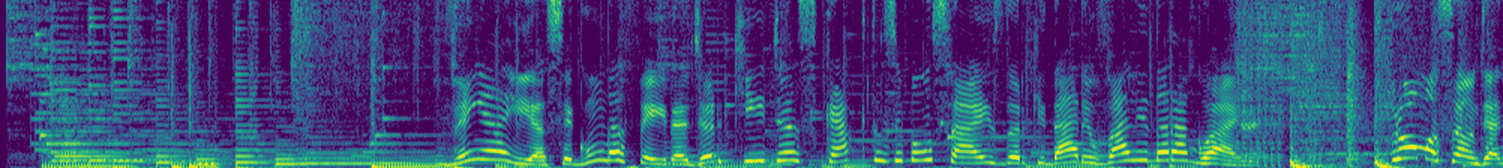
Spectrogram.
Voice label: demo locução, Brasil; banco de vozes

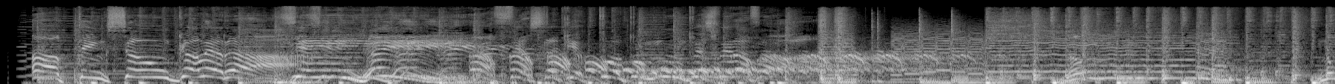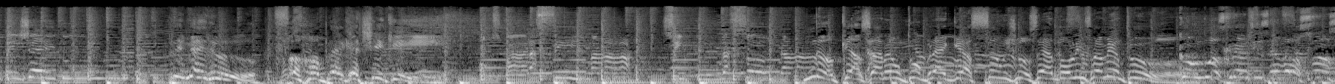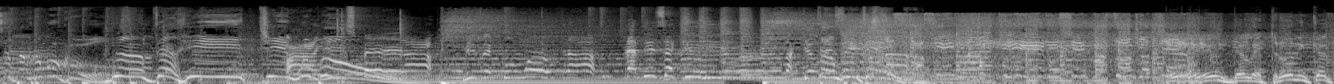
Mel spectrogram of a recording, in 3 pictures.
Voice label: locutor chamada, mix

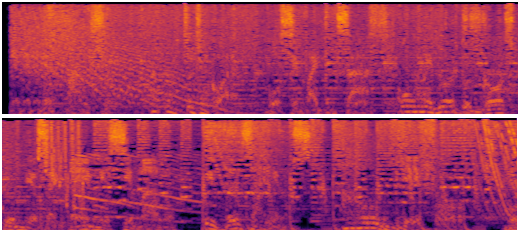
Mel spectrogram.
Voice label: spot, aguardem

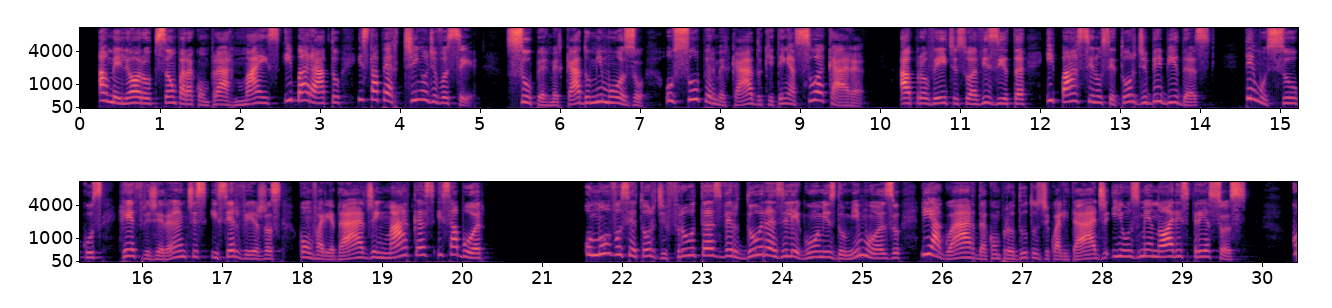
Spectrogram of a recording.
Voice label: radioambiente locutora

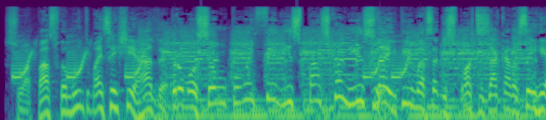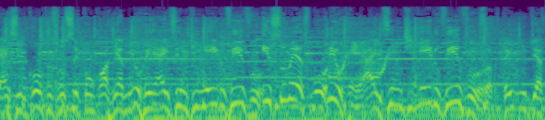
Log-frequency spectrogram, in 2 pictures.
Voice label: spot páscoa

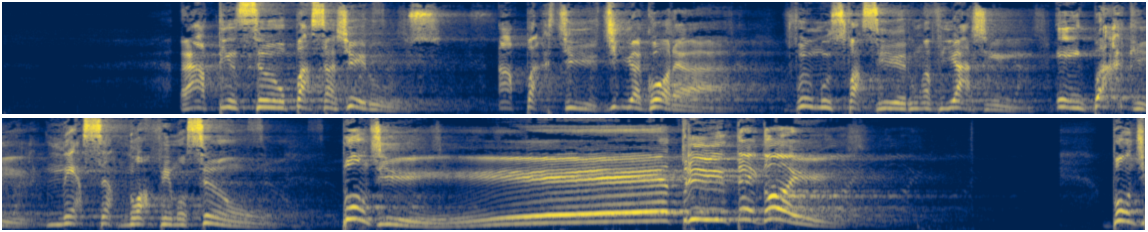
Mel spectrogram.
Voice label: vinheta

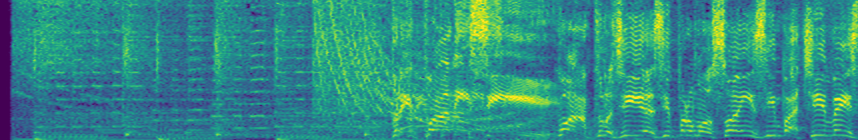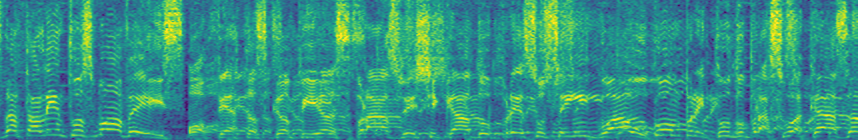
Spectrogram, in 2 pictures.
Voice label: VOZ IMPACTO GRAVE vinhetas; para loja de moveis e eletro

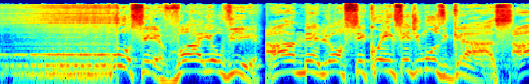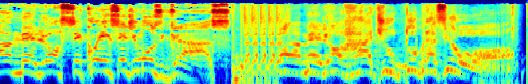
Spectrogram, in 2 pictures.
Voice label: vinhetas

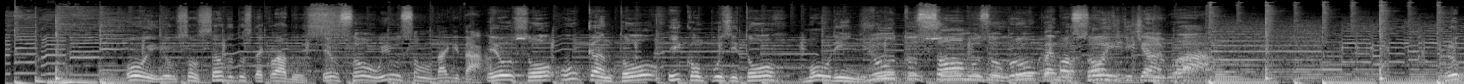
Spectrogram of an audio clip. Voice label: spot

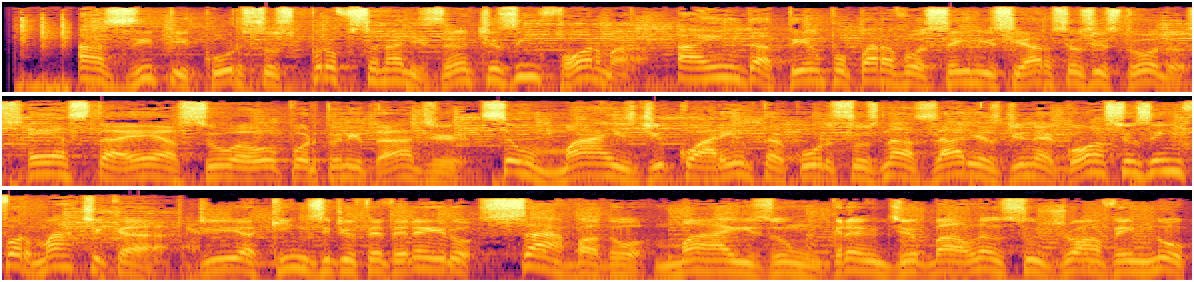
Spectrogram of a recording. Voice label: locutor padrão institucional coloquial

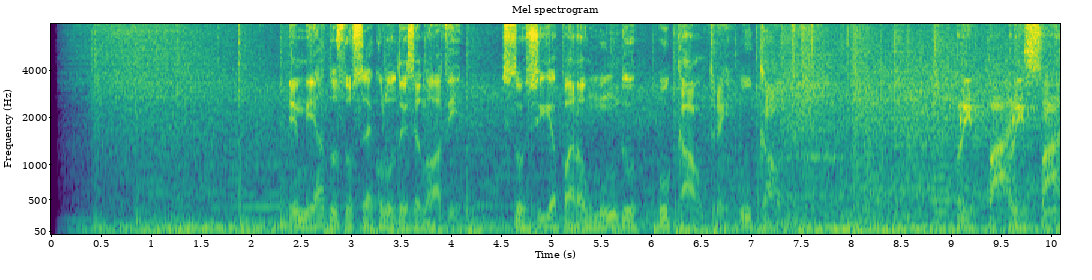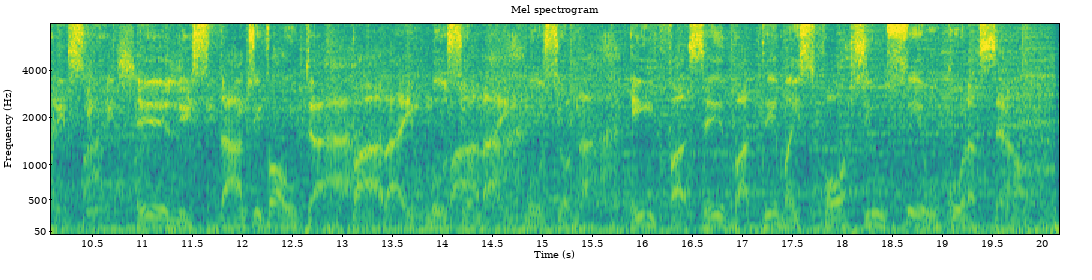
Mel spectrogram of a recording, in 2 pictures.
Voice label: voz impacto padrao e jovem gravacoes

